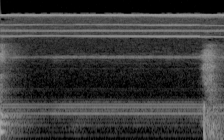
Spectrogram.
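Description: Faint, steady electrical hum with a few thin constant tones, the background of an amplified lecture-room sound system.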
